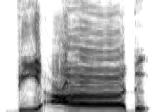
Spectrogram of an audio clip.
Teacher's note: Ba we read in light sound. Ain we long because there is alif madda.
